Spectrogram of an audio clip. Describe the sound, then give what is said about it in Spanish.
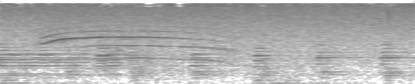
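A cat lets out one long, drawn-out meow that rises and then slowly falls in pitch, over a low, steady background hum. “pero sí conocía al gato, y sin dar más giros, fue a verlo directamente.”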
